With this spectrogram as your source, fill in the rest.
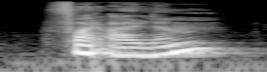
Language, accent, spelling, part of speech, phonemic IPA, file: German, Austria, vor allem, adverb, /foːɐ̯ ˈaləm/, De-at-vor allem.ogg
- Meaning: 1. above all (of prime importance), especially, particularly 2. used to highlight a point that is considered particularly baffling or galling by the speaker; and the thing is, the kicker is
